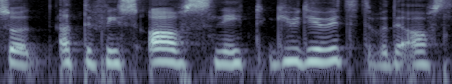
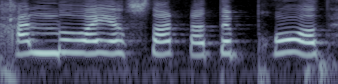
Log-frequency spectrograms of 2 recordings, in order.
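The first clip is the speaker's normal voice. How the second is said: higher, bright hello call; excited announcing; 9 semitones higher than usual. Retold or imitated. Telling youth leader in the shop she started, excited call. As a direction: call it out proudly across the shop. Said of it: "Jag bara".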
